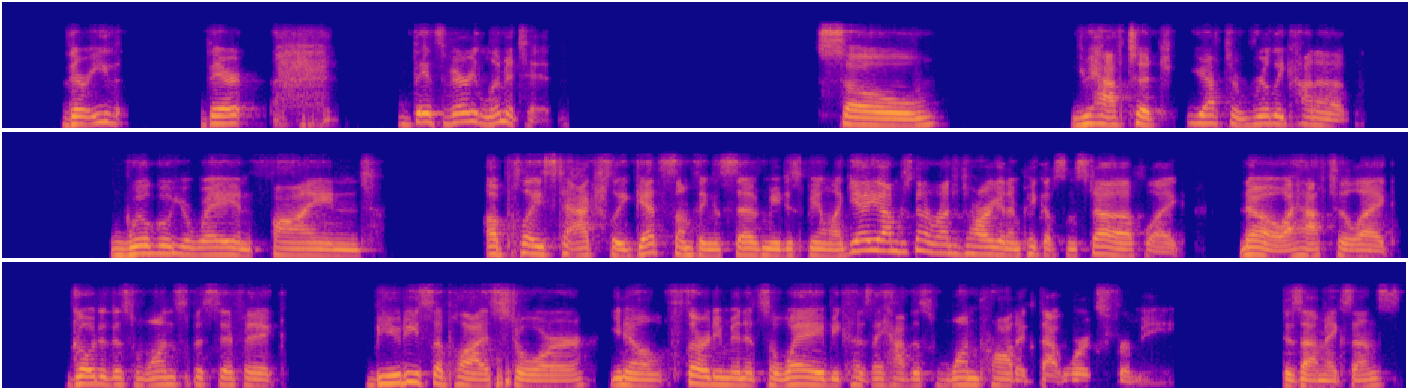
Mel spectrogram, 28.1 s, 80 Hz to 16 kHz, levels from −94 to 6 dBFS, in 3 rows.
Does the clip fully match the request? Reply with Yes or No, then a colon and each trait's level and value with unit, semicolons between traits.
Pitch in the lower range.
No: medium, 155 Hz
